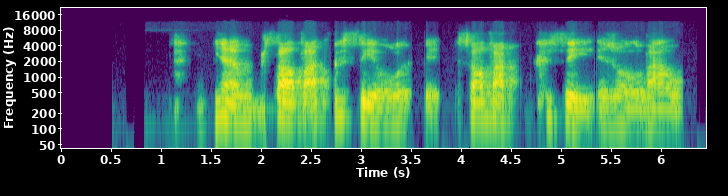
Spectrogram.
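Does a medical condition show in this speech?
Yes: cerebral palsy.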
